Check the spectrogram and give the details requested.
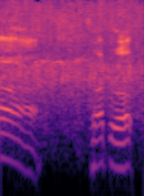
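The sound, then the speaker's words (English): Audience applause for a guest, a steady wash of clapping lasting about a second and a half, with voices cheering or calling out over it in short bursts. “Clap her up.”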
